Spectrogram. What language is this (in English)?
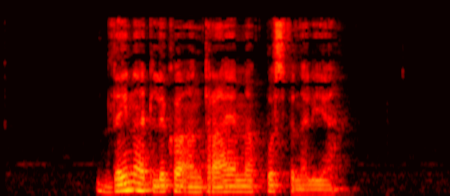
Lithuanian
